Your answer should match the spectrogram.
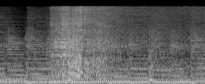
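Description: A Coke bottle rocket charged with liquid butane blasts off about half a second in with a short rushing hiss that fades quickly, over background music.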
